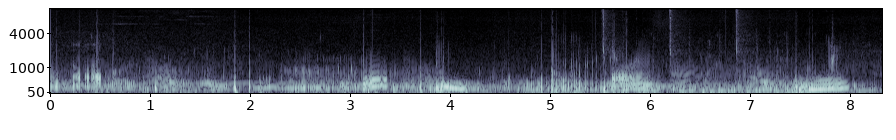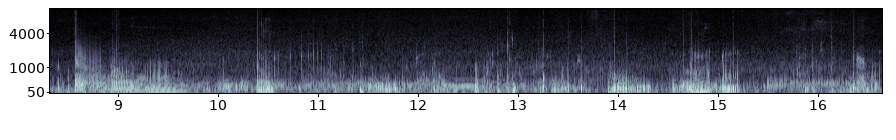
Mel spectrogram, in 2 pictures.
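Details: Empty stomach of a hungry person on a diet, in front of food: continuous low gurgling and rumbling with bubbling shifts. Borborygmi, ordinary hunger bowel sounds.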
